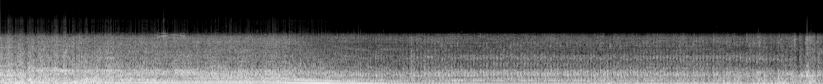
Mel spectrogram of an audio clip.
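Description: John Deere garden tractor engine running under the rider, then dropping in pitch and level about three seconds in as it is throttled back, and running on steadily at lower revs.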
